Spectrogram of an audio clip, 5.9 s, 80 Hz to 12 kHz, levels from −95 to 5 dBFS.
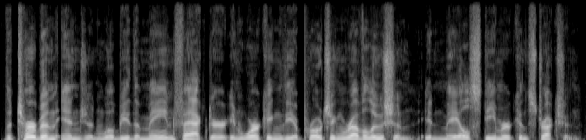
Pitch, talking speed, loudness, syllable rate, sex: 105 Hz, 175 wpm, -20 LUFS, 5.5 syllables/s, male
